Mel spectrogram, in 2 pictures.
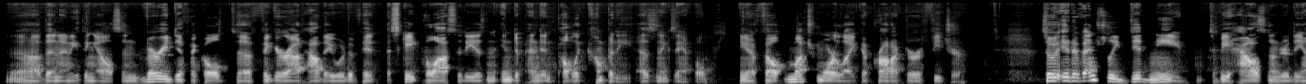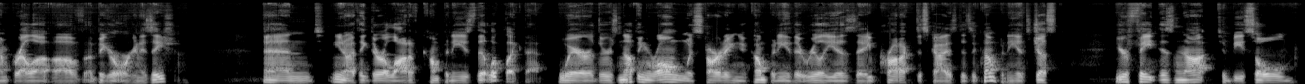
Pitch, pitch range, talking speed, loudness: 95 Hz, 85-110 Hz, 210 wpm, -19 LUFS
